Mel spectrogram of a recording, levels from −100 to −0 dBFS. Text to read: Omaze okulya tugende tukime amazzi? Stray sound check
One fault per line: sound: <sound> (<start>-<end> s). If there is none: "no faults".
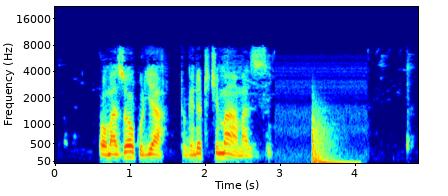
sound: thud (3.4-4.1 s)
